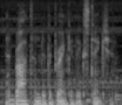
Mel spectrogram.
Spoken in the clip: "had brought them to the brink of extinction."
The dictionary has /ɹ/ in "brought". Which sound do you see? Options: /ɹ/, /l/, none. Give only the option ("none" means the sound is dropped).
/ɹ/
